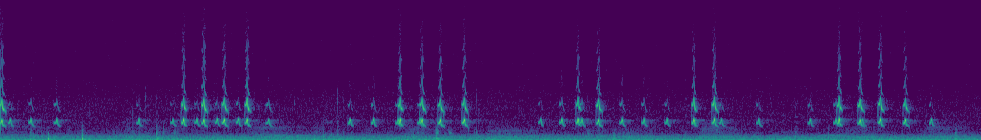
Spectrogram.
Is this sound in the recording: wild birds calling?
yes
